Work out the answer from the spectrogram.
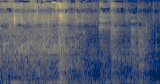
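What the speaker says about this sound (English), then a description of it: "the water's draining right through now" Water drains down a bathroom drain, a soft, steady gurgling wash that swells briefly and then tapers off, close by and alone.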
